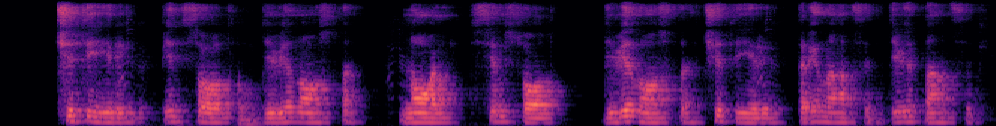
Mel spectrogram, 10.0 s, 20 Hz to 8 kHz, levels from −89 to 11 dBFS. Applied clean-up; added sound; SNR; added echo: neural mask model DeepFilterNet 3.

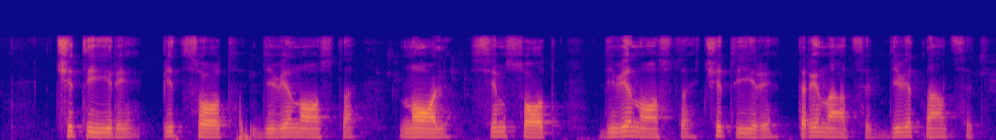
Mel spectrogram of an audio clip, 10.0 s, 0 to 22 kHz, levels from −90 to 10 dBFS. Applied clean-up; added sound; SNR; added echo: none; none; none; none.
